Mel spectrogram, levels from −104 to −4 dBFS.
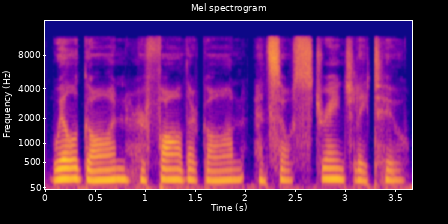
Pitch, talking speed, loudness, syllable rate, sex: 170 Hz, 130 wpm, -24 LUFS, 3.6 syllables/s, female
